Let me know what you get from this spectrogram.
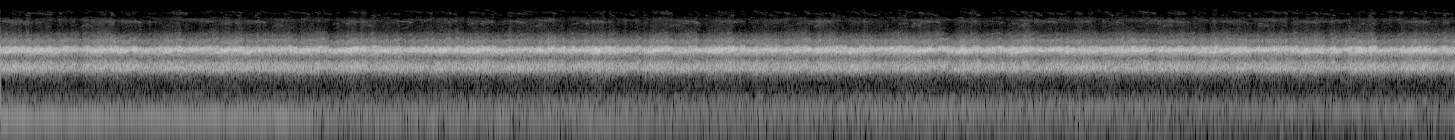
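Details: Frogs in full chorus produce an unbroken, pulsing trill at a high and a middle pitch, steady and dense throughout, accompanied by a faint low drone fading in and out.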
